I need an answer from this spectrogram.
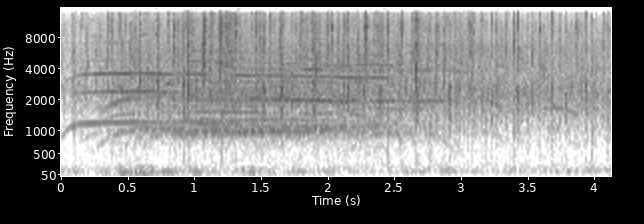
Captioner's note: audience cheering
